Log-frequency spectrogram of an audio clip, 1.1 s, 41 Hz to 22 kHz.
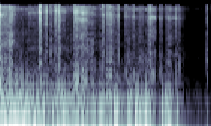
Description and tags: Viral Noisse FX 03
